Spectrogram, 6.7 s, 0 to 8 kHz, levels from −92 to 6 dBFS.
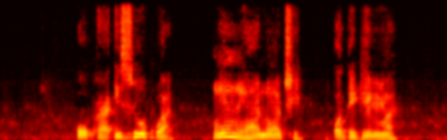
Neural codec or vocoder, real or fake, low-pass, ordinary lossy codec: codec, 16 kHz, 1 kbps, FreqCodec, larger model; fake; none; none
